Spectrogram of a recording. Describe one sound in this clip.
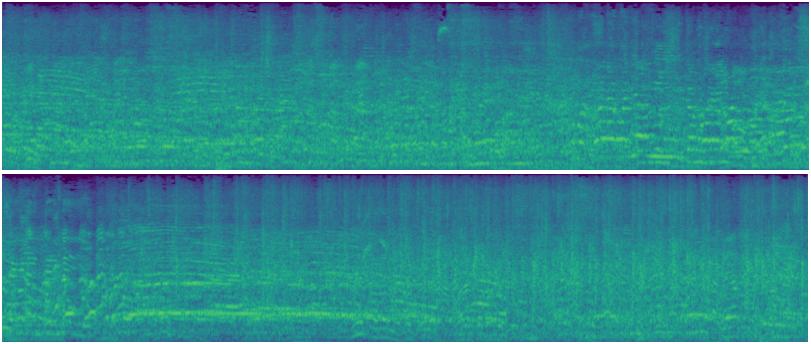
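A crowd of people chatters loudly all around in a crowded room.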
